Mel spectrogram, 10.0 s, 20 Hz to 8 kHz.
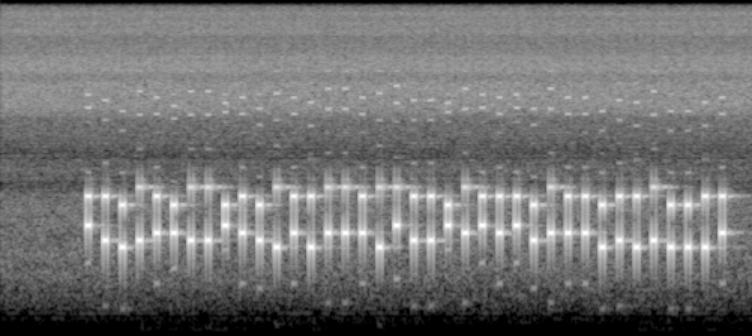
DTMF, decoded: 05168766*843829983#55*9080498815261128

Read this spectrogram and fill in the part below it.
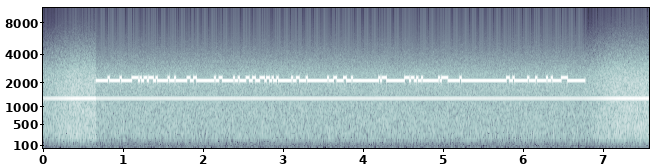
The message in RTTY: QIW8 2UCZ 3PK9

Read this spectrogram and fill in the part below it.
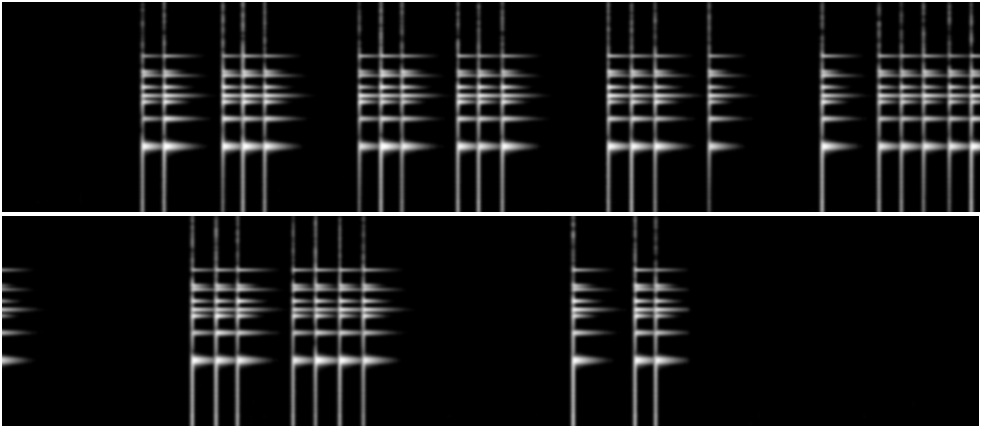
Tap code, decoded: HNLE O B

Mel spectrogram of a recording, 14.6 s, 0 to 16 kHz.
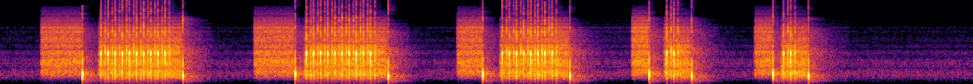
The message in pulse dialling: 0 0 8 2 2

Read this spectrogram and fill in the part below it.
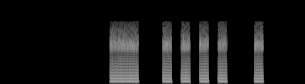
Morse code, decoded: THE

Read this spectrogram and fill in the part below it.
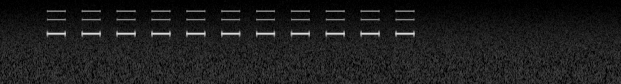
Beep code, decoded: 11 short

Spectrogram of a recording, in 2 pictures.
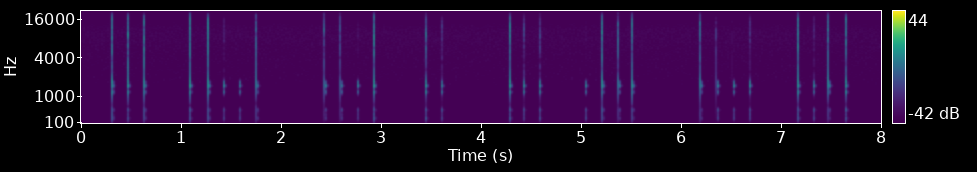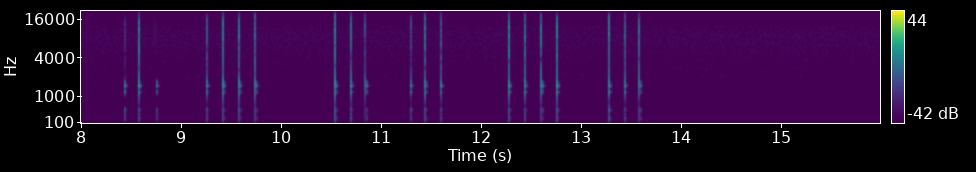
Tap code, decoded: PROTONS

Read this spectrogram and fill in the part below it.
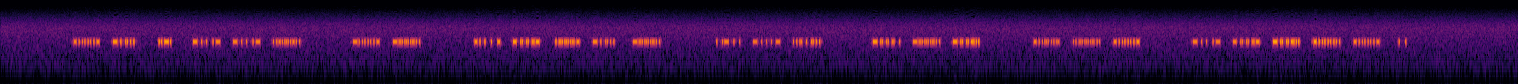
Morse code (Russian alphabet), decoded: none

